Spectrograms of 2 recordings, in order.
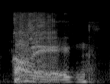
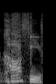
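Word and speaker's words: Koffing: My favorite was Coughing. We just said this word, Coughing. I thought his name was Coffee for a while because he didn't pronounce it right, but it just had that really low rumble.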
